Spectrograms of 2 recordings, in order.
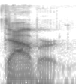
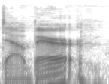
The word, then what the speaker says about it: Daubert: United States Supreme Court called dabert it looks like it should be called Dal Bearer but I know people who know the dabberts that's the way they pronounce the name so they were people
